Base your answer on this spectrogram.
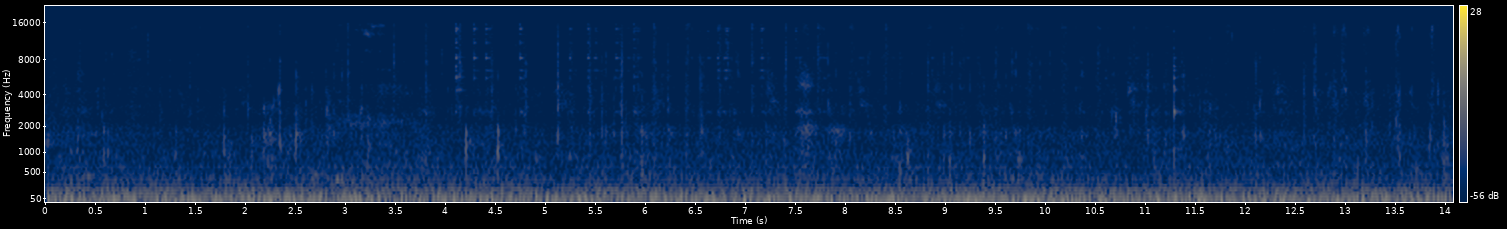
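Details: Nezuko, a one-year-old Mame Shiba, eats cake for the first time on her first birthday. Wet smacking and clicking chews sound almost continuously over a heavy low rumbling background noise.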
